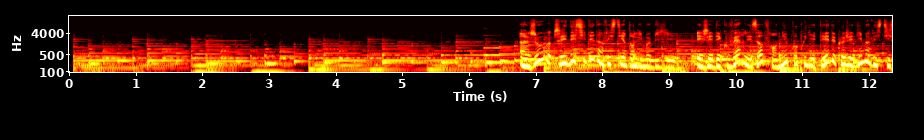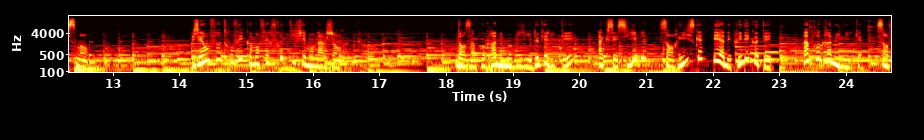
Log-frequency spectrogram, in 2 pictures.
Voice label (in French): Voix vidéo; Cogedim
